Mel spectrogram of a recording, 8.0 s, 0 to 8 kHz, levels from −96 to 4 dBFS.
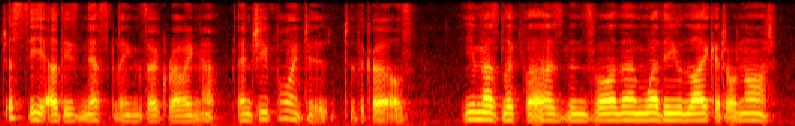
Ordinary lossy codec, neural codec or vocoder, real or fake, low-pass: AAC, 32 kbps; none; real; 7.2 kHz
